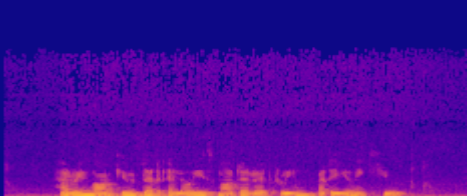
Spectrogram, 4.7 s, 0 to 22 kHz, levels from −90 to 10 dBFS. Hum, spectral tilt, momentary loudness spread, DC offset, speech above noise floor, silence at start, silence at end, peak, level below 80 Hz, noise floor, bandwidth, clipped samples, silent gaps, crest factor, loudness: none; -10 dB/octave; 9 LU; under 0.1%; 29 dB; 0.6 s; 0.6 s; -2 dBFS; -46 dBFS; -45 dBFS; 3.3 kHz; under 0.1%; none; 14 dB; -17 LUFS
